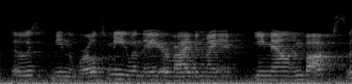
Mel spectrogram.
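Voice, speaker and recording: A woman's fairly quick speech comes through with noticeable noise in the background. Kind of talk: conference speech. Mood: grateful, sincere. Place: hall. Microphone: camera far.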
